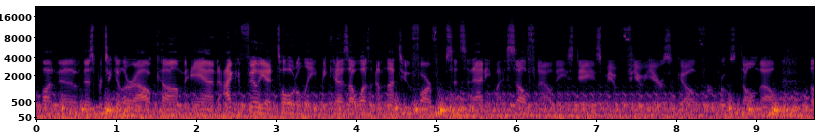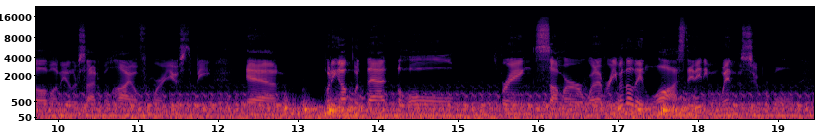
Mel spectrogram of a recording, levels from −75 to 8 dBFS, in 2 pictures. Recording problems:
low rumble; loud; throughout; 1 dB below the speech

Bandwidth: 16 kHz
